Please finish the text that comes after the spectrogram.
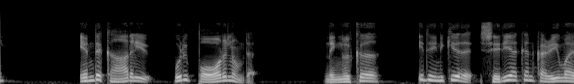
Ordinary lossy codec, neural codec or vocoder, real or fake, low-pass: none; codec, 16 kHz, 1 kbps, X-Codec, HuBERT features, trained on LibriSpeech; fake; 7.2 kHz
